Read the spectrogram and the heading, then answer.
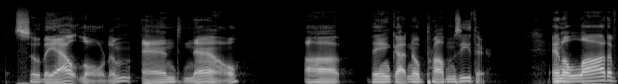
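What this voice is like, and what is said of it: Usual voice. Nothing is said of it.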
